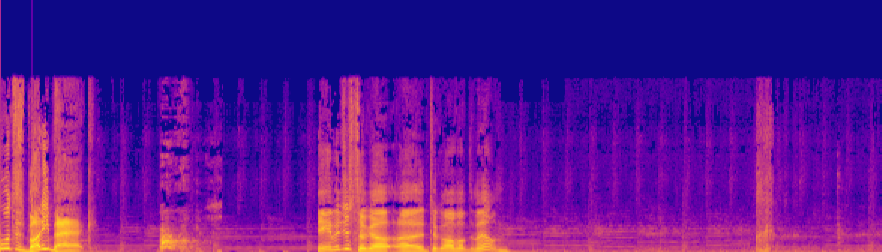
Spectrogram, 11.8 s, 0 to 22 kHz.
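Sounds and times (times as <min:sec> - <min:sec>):
speech: 0:00.1 - 0:01.2, 0:04.2 - 0:06.8
dog barking: 0:02.1 - 0:03.0.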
